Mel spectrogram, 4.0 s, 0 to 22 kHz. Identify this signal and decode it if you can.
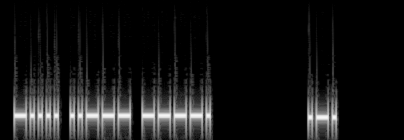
Morse code, heard as a keyed tone, about 30 wpm, 700 Hz. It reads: 629 R
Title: Worked All Europe DX Contest - QTC Exchange - 30wpm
